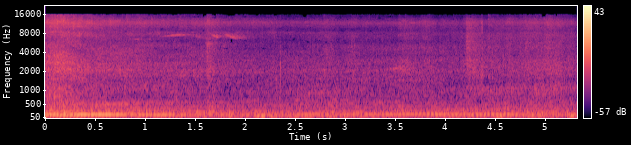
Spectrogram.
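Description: A motor vehicle engine running nearby on a city street, a steady low hum that is loudest in the first second and then fades, over general traffic noise.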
